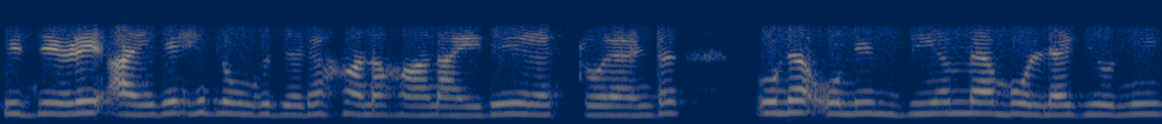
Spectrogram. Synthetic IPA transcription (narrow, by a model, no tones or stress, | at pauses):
t̪eːd͡ʒeːɽeːʔaːiːd̪eːɦloːkd͡ʒeːɽeːɦaːnaɦaːnaːiːd̪eːɾɛːsʈoːɾɛ̃ːɳʈ | ʊnɛ̃ːʔʊnːiːd͡ʒiːə̃mɛ̃ːboːlaːkiːʊnːiː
